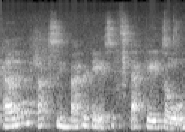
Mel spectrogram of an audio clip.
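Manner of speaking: ordinary talk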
